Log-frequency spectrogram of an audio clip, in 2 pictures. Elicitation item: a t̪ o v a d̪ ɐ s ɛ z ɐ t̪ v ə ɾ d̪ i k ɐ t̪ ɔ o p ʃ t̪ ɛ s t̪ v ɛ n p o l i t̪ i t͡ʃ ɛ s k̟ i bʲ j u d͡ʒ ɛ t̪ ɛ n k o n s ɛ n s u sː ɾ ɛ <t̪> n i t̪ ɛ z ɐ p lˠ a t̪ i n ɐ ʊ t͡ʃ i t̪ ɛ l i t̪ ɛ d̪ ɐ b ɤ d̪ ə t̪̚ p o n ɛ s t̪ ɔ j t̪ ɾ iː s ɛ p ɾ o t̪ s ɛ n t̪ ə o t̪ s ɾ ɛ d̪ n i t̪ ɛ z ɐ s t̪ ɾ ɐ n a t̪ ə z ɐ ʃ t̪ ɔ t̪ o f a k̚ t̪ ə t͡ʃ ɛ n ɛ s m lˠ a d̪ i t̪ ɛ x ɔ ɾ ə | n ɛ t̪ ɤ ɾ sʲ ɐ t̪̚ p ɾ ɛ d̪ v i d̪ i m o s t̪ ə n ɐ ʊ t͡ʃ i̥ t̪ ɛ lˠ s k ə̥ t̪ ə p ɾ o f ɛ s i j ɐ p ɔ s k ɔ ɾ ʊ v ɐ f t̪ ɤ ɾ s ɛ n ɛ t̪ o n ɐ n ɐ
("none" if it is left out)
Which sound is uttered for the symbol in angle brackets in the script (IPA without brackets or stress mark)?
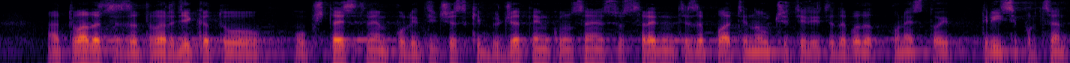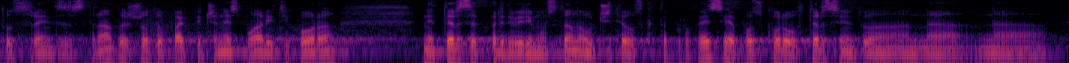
d̪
